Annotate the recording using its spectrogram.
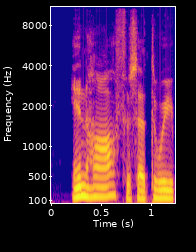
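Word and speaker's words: Inhofe: by the senator from Oklahoma MH James n inhoff is that the way you pronounce his name yeah and it's a pretty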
